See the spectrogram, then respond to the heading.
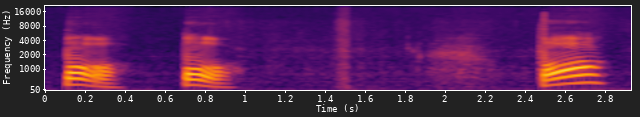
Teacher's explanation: dia memiliki sifat istiala yaitu terangkat pangkal lidahnya juga tertutup awal Tengah lidahnya maka akan dibaca tebal · Ha ini adalah huruf yang keluar dari tengah tenggorokan. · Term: huruf th, sifat isti'la, huruf ha, huruf to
